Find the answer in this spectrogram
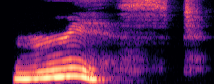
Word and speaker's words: wrist: have that R sound this I says I because the next two letters are consonants so your sounds are her I wrist wrist lovely let's try this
